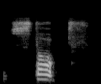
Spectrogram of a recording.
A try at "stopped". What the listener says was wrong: ada D di belakangnya stopped. Stopped. Ada D-nya ya, stopped.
